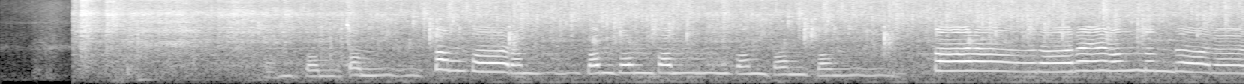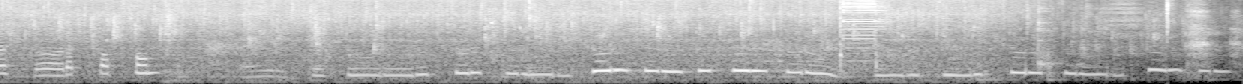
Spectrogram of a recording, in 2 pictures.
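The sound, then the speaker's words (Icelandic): A shower runs with a steady, bright hiss of spraying water while a man sings a wavering, wordless-sounding melody over it, his voice rising and falling throughout. “við fáum annan styrtusöngvara hvað er hann að syngja hér?”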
